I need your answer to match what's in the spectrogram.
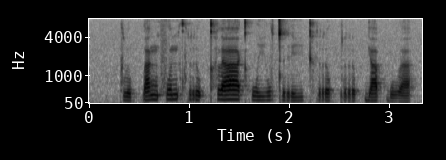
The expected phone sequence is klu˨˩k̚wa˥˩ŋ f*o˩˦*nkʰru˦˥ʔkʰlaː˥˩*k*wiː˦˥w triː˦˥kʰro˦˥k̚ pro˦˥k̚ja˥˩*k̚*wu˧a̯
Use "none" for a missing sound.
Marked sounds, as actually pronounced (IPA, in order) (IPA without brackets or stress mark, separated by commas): o˥˩, kʰ, p̚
